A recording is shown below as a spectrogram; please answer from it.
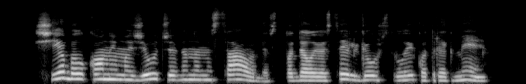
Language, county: Lithuanian, Vilnius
